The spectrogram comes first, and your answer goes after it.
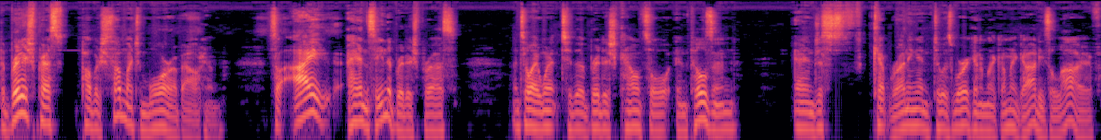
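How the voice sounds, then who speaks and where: A man with an American accent and a normal speaking voice talks at a moderate pace and fairly low pitch. His intonation is lively, and the recording is very clean with a silent background. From US South. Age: 60s. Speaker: writer. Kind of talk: interview.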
